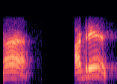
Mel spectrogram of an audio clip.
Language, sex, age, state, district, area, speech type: Marathi, female, 60+, Maharashtra, Nanded, urban, conversation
